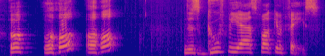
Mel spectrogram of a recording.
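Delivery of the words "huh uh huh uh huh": put-on voice, fake agreeable grunts; mocking fake nod. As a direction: mimic a goofy pretend face. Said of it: "He got a pretend face like".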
